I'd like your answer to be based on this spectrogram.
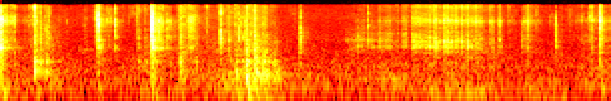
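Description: A solid pink soap bar held in the palm is carved with a blade, making soft, crisp scraping and shaving sounds in uneven strokes. The sound is quiet and mostly high and bright, with short sharp clicks and brief crinkly rasps.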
